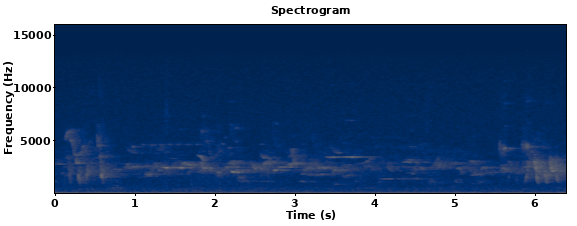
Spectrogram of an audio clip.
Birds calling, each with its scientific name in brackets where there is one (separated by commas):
Omao (Myadestes obscurus), Iiwi (Drepanis coccinea), Red-billed Leiothrix (Leiothrix lutea)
